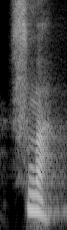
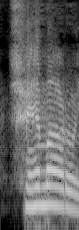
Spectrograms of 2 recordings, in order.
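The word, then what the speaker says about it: שמע: 스마 혹은 쉐마. 그러니까 모음을 어떻게 붙이냐에 따라서 쉐마로 읽을 수도 있고 스마로 읽을 수도 있어요. 스마라는 발음이 훨씬 더 언어에 가깝긴 합니다.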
